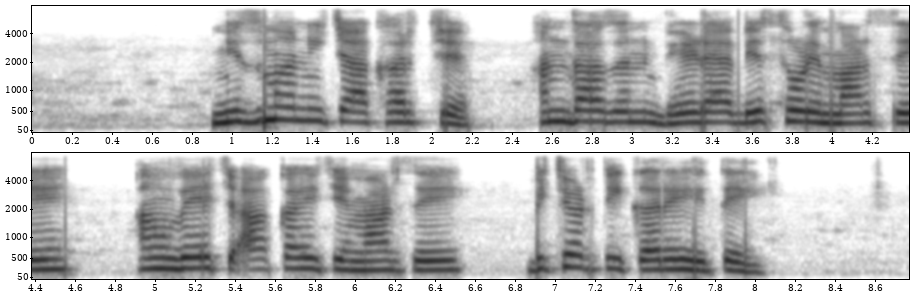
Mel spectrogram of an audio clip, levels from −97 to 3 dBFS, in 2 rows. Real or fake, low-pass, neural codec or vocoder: fake; 7.2 kHz; codec, 44.1 kHz, 7.8 kbps, DAC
